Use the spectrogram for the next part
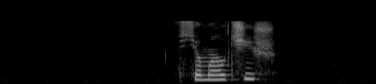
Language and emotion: Russian, neutral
